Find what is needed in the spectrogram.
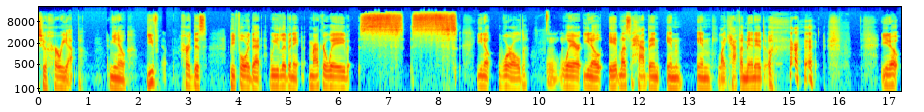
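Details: Adult man with overt stuttering, blocking on everything then breathing and moving on, stuttering even when alone, after about 20 years of speech therapy; stuttering.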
